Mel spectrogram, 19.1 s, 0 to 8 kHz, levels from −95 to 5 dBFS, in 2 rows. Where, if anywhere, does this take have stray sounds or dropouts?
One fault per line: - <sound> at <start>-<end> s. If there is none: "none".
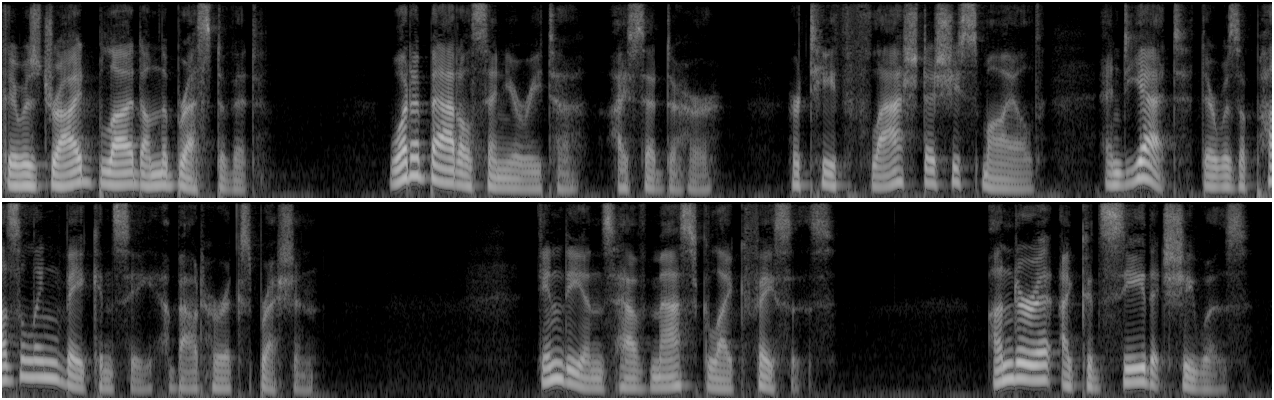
none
